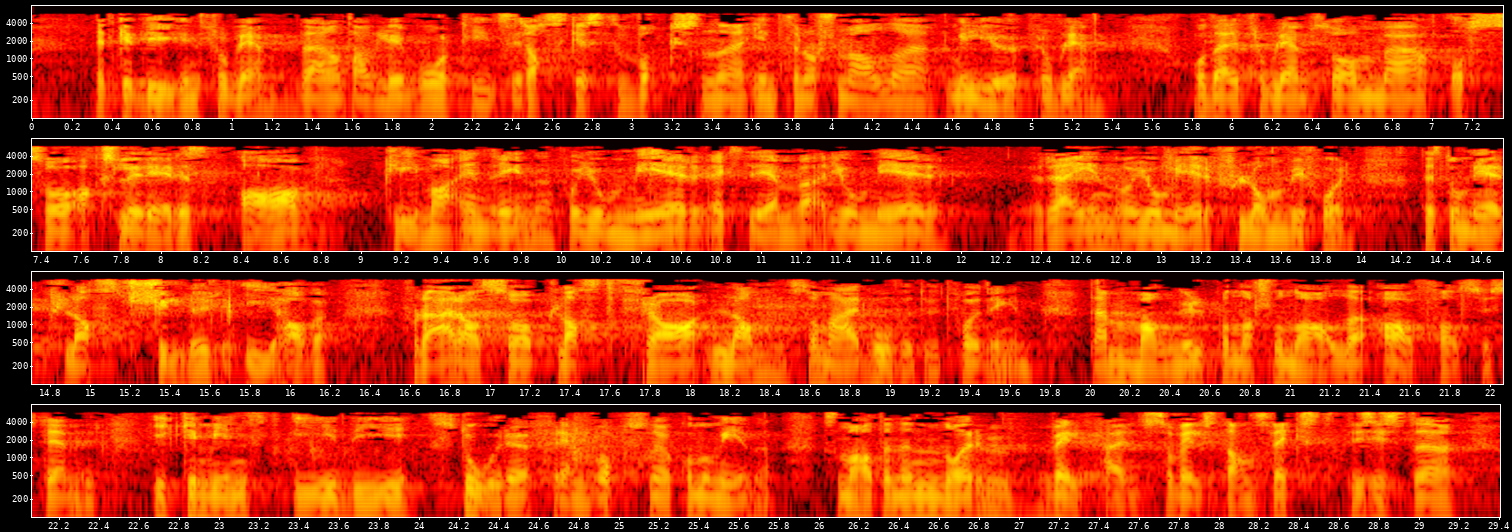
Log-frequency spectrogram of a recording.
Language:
Norwegian Bokmål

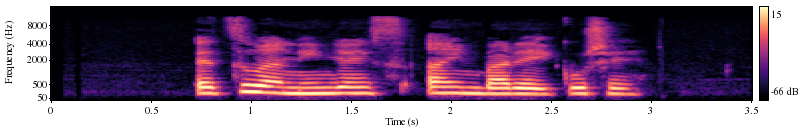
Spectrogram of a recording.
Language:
Basque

